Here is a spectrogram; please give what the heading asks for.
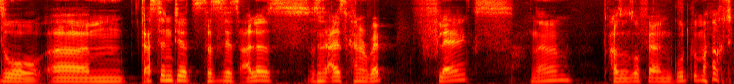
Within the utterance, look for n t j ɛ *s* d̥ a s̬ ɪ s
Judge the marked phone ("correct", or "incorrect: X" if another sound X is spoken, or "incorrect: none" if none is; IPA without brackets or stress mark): incorrect: t͡s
